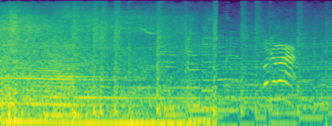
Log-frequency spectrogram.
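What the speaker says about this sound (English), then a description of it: "it was a two-stroke engine on full throttle." A two-stroke engine runs flat out at full throttle, a steady loud drone that continues throughout while voices talk over it and other sounds mix in.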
